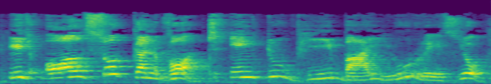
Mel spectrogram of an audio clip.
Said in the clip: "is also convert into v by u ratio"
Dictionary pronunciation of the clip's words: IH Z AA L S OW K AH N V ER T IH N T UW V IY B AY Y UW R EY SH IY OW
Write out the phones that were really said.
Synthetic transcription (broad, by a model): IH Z AA L S OW K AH N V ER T IH N T UW B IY B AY Y UW R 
